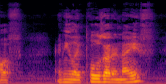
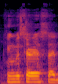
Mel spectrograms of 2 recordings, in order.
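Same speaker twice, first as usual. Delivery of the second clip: ordinary talk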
